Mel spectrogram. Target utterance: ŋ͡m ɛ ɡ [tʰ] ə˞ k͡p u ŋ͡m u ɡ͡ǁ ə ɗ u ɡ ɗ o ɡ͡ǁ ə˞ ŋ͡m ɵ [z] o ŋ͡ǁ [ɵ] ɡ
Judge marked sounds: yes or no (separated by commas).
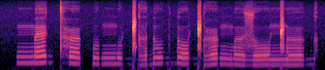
yes, yes, yes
